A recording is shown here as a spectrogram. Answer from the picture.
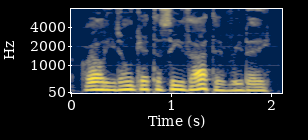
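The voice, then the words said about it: Wistful, longing tone. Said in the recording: “in a wistful voice.”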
